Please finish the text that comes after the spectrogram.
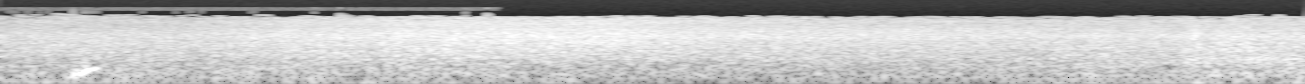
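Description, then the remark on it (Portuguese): Steady, dense rain hiss fills the whole stretch, an even wash of drumming water heard from inside a car sheltering at a gas station, with no voices and no breaks in the downpour. “eu tô me abrigando aqui num posto de gasolina por causa da chuva, né?”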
